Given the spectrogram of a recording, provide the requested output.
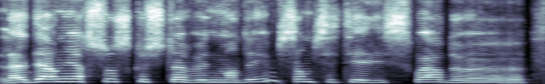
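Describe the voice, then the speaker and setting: Recorded dry and close with no echo, a woman speaks at a medium pitch on a very clean recording with a silent background. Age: 60s. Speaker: hypnosis session client. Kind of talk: casual chat. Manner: halting.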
